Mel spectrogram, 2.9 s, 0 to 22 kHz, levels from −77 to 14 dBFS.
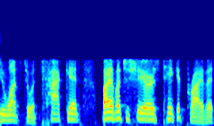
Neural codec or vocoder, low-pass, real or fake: codec, 16 kHz, 1.1 kbps, Voila-Tokenizer; 3.6 kHz; fake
